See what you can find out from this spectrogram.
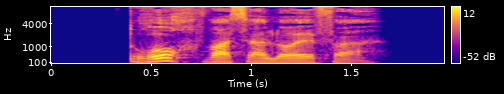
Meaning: wood sandpiper (bird of the species Tringa glareola)
- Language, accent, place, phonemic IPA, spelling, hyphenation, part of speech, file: German, Germany, Berlin, /ˈbʁʊxvasɐˌlɔɪ̯fɐ/, Bruchwasserläufer, Bruch‧was‧ser‧läu‧fer, noun, De-Bruchwasserläufer.ogg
